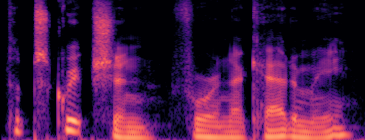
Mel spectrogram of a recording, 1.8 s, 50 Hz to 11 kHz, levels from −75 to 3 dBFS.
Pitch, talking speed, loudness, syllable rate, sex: 110 Hz, 130 wpm, -17 LUFS, 5.4 syllables/s, male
